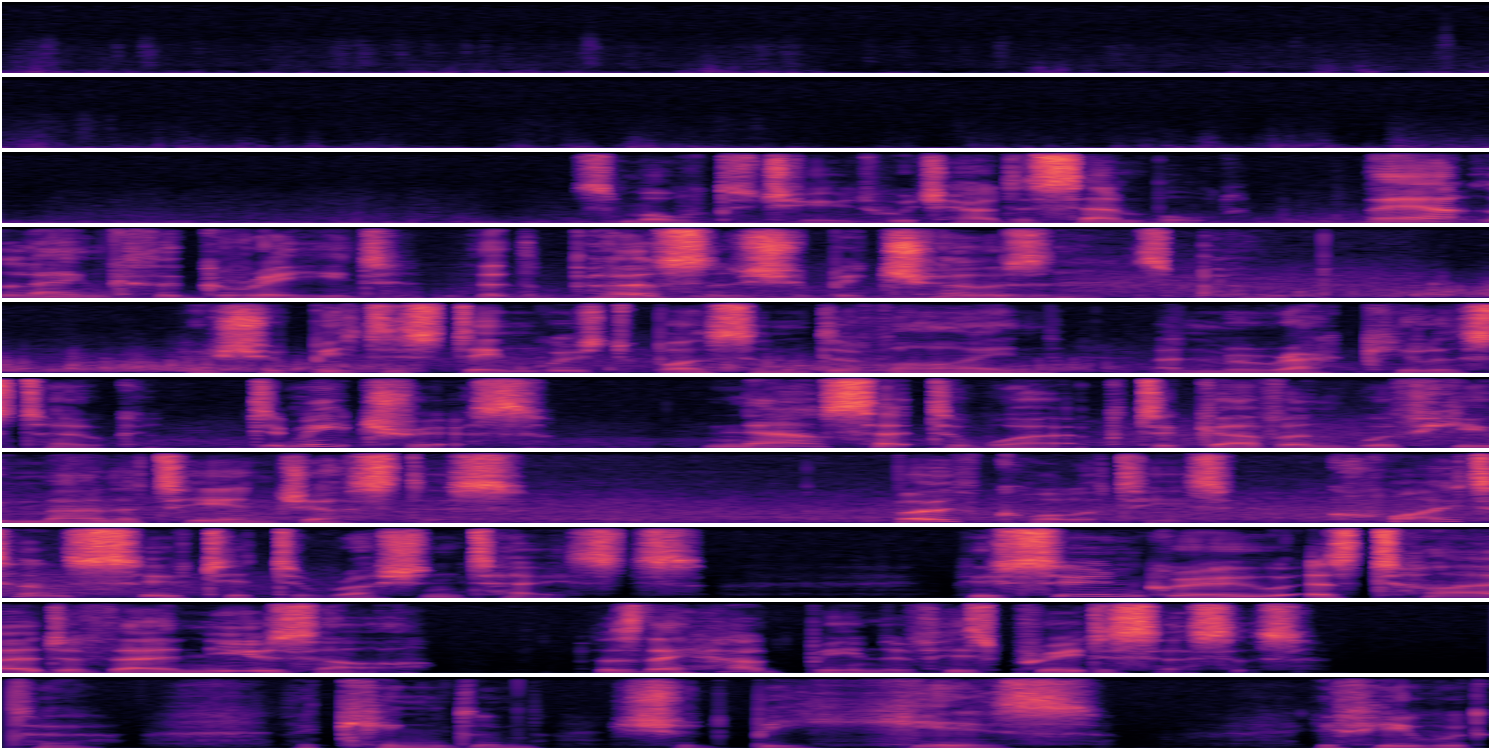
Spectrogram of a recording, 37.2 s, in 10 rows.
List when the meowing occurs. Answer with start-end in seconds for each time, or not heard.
not heard.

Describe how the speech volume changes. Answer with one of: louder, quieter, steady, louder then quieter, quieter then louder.
steady.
